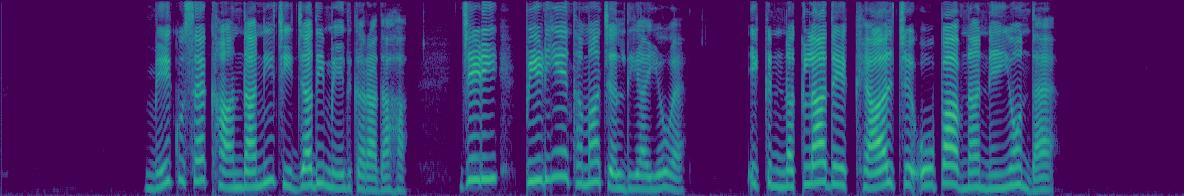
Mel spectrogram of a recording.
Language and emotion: Dogri, sad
